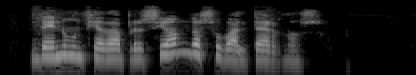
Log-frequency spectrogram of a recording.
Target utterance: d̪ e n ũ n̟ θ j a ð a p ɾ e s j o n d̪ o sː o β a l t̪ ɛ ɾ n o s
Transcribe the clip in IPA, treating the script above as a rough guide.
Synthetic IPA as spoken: d̪ e n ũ n̟ θ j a ð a p ɾ e s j o n d̪ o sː u β a l t̪ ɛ ɾ n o s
